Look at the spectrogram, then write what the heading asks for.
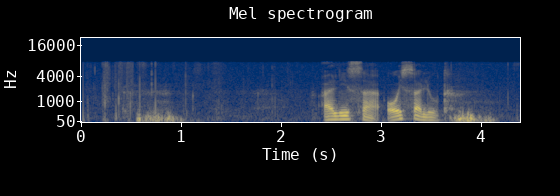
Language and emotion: Russian, neutral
